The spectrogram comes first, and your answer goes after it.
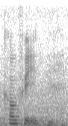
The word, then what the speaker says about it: comfy: Instead of that, you use comfy. Is it comfy or Yeah. comfy? Comfy. So you get comfy. Comfy. Comfy. Stress on the first syllable, not comfy, but comfy. Comfy.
